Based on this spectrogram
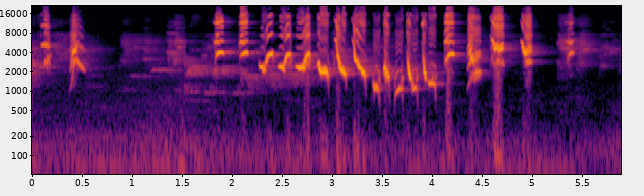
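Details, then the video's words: White-rumped shama song used as a tutoring recording for young or silent captive shamas: quiet opening notes, then a rapid run of loud, sharp descending whistles and chirps, about three per second, in a quiet room. "MASTERAN MURAI BAHAN DAN MURAI MANDEK ( shama bird singing )"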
